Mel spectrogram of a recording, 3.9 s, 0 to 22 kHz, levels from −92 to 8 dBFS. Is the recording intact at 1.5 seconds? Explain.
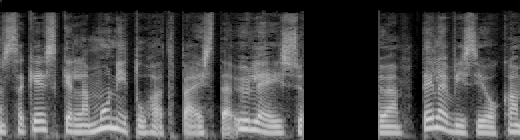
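Yes, at 1.5 seconds the speech plays through cleanly, with no dropout, click, distortion or other fault at that moment.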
